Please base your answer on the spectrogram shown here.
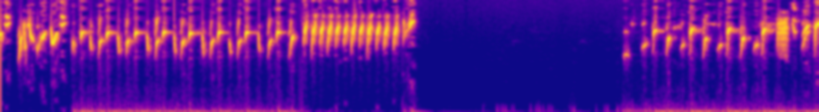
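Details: Goldfinch singing wild song used to tutor young birds: a string of quick twittering notes, then a fast buzzy trill, silence, and a renewed jingling phrase.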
